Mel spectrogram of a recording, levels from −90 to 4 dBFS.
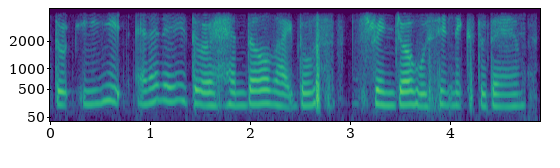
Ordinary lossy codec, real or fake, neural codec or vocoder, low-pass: none; fake; vocoder, 44.1 kHz, 128 mel bands every 512 samples, BigVGAN v2; 3.6 kHz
